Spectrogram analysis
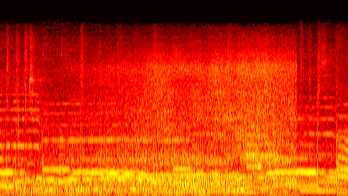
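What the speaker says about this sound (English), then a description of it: "in their Piper Cub." Piper Cub propeller airplane flying past at an airshow, a steady droning engine hum with a rising pitch shift midway, moderately loud and alone.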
